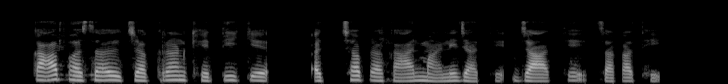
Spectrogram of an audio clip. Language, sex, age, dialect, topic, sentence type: Chhattisgarhi, female, 18-24, Central, agriculture, question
